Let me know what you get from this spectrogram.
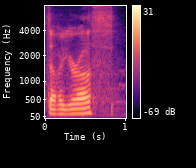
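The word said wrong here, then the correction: Davaulus: Davalis. – Davalis.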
